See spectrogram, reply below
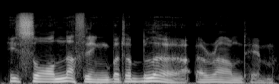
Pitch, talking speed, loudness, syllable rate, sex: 115 Hz, 170 wpm, -19 LUFS, 4.0 syllables/s, male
